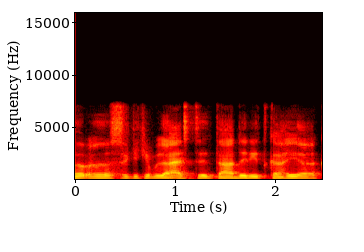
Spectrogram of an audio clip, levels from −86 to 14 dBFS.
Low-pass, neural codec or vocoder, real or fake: 7.2 kHz; codec, 16 kHz, 0.8 kbps, ZipCodec; fake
